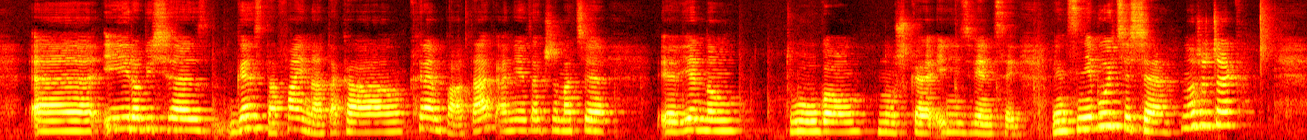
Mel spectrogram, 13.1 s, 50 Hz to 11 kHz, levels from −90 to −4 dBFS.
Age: 20-39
